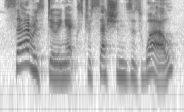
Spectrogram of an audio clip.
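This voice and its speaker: A woman's voice: mid-range voice, animated, measured pace. A woman acting in a radio play as a young gymnast confiding with her wary teammate. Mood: probing, frank.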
